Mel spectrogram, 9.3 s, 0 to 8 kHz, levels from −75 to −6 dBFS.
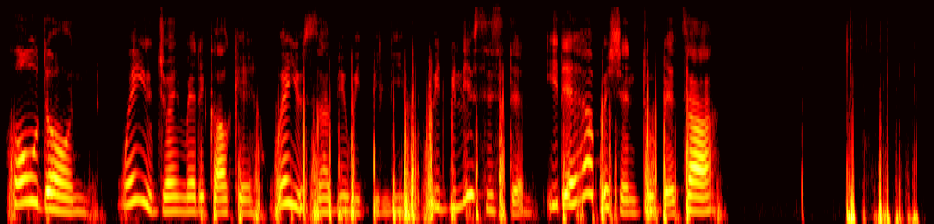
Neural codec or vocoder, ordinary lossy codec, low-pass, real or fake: none; none; 7.2 kHz; real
